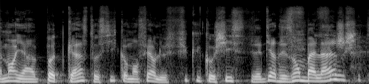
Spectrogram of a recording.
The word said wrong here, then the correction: furoshiki: Je prononce mal Je crois que c'est furoshiki, mais bon. – ah, furoshiki, voilà, pardon.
